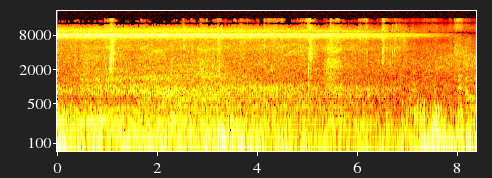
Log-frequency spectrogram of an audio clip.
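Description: Rainforest ambience: a steady high-pitched insect drone over a low rumble, with a few faint clicks.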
